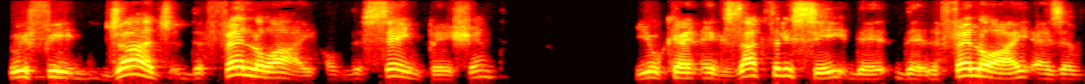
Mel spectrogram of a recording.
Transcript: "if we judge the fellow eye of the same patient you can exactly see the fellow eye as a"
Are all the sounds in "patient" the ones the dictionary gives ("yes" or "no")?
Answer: yes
